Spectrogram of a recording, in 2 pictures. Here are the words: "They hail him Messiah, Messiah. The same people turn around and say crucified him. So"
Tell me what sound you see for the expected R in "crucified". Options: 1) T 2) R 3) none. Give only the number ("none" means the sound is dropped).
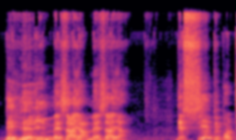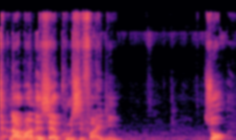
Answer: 2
